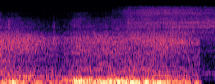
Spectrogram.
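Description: A loud sound clip with a heavy, pulsing bass, cut off abruptly at the end.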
